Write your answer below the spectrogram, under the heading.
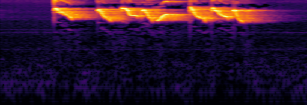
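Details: White-eye singing to provoke a rival into responding: a single burst of about six fast, high, falling slurred notes, sharp and clean against near silence.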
